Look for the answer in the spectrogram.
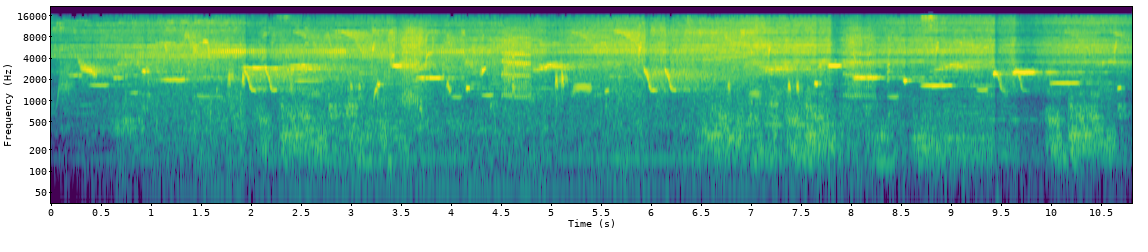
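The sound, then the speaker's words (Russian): Recreated Amazon rainforest ambience in a section of a museum reproducing its ecosystem, with many birds chirping and whistling at once, bright calls scattered throughout over a steady humming background, busy and continuous with no one speaking. “Несколько шагов, и вы в настоящем тропическом лесу Амазонки”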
